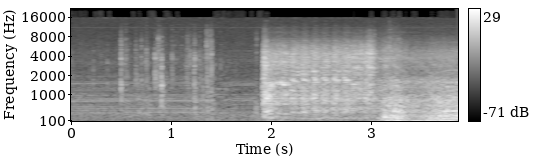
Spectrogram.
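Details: 1989 Chevy K1500 Silverado with Denso starter: brief quick crank with a non-Chevy, import-like starter sound, engine fires at once and settles to a steady idle. Normal cranking and start.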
